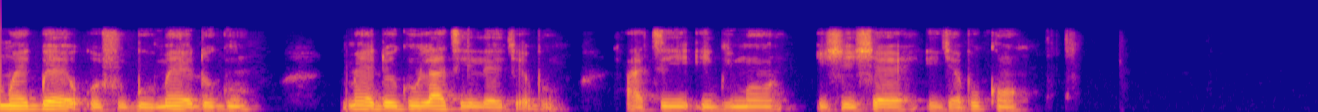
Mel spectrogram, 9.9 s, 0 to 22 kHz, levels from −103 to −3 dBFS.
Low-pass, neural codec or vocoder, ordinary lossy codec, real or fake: 7.2 kHz; none; Opus, 16 kbps; real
